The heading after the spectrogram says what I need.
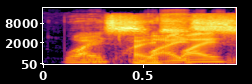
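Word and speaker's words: Weisz: it's the one with Jude Law and Rachel whis is that how you say it whis Weiss sorry Rachel Weiss uh Ed Harris um these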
